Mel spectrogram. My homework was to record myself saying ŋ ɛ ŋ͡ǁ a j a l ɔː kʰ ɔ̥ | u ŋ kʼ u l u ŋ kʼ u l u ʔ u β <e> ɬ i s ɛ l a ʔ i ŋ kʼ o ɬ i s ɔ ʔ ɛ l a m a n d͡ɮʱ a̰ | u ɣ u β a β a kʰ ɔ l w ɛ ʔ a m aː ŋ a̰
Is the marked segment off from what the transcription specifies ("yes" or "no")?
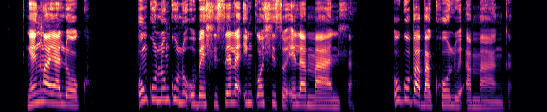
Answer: no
